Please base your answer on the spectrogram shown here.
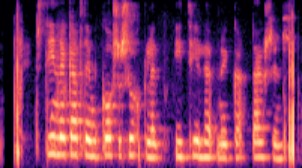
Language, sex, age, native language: Icelandic, female, 11, Icelandic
